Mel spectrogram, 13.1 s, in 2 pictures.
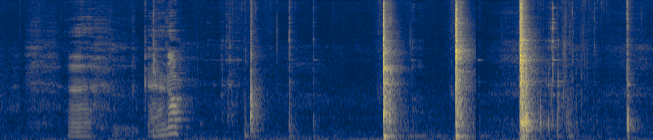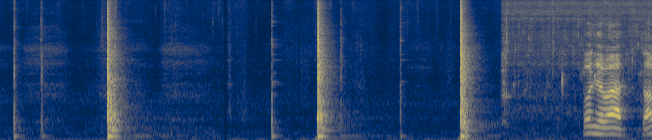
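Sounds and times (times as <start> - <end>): cleaver chopping bones: 3.8 - 5.6, 6.3 - 8.0, 9.7 - 10.1, 11.1 - 11.4.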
